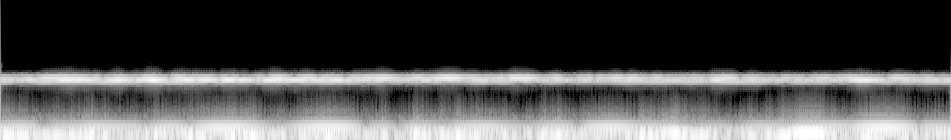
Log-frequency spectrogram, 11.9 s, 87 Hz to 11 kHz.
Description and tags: cloudcycle-cloudmammut.99
ambient, divine, drone, evolving, soundscape, space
